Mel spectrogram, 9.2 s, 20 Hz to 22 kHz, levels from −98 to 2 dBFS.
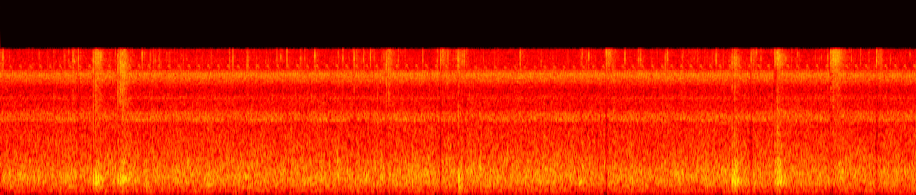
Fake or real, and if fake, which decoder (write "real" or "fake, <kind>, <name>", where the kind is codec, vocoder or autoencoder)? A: fake, vocoder, BigVGAN v2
